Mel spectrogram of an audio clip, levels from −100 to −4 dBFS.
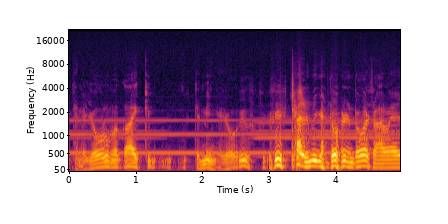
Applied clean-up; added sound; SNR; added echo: none; Wind instrument, woodwind instrument; 19 dB; none.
